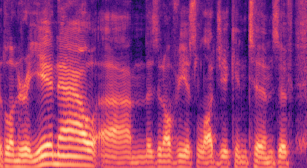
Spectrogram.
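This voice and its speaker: Over a quiet background, a man with an English accent speaks fairly low, his tone dark and mellow. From England. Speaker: sales executive. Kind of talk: presentation. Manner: hesitant with fillers.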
